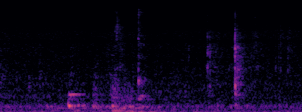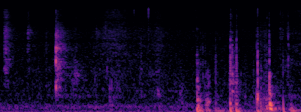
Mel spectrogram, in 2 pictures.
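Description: A man drinking from a plastic water bottle: a few scattered light clicks and crinkles of the bottle. About five seconds in, a quick run of louder knocks and rubbing as the phone that is recording is picked up and handled.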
